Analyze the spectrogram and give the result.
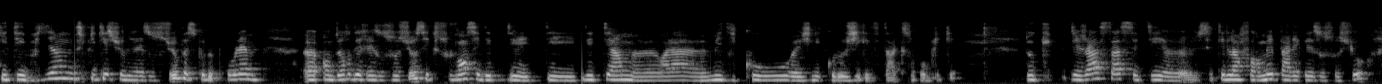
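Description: This woman speaks at a moderate pace with a medium pitch and a somewhat breathy quality. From France, Cape Verdean family. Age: 20s. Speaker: endometriosis patient advocate. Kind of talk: interview testimony.

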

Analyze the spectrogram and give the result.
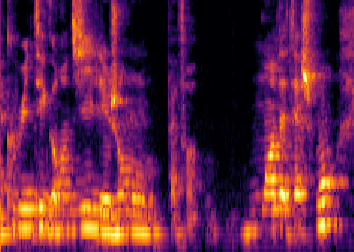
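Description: In audible room echo, a woman speaks at a fairly quick pace. Her pitch is medium. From western France, Anjou. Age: 20s. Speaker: entrepreneur. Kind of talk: casual chat.

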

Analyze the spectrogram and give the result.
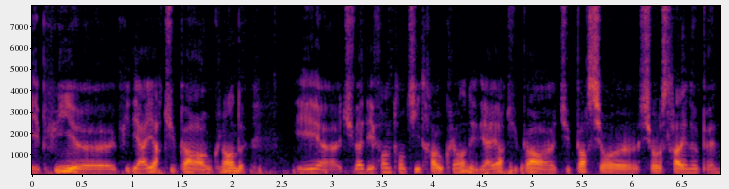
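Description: A man with a very deep, low voice speaks at a moderate pace, showing ordinary pitch variation and big swings in loudness. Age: 50s. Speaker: tennis tournament director. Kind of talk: interview. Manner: halting, with frequent repetitions and fillers.

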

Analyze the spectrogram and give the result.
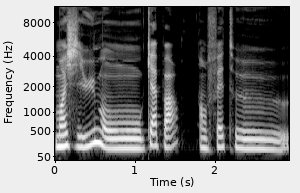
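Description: On a very clean recording with a silent background and a dry, close sound with no echo, a woman speaks at a fairly low pitch with ordinary pitch variation. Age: 30s. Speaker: business lawyer. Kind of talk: interview. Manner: hesitant, many fillers.

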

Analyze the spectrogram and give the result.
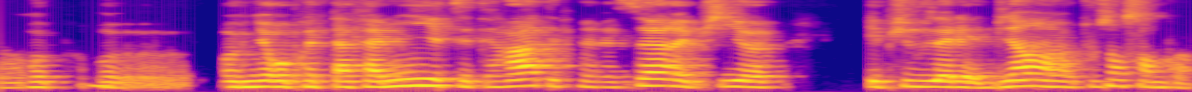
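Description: A woman's medium-pitched voice holds a monotone, flat intonation at a moderate pace. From France, Charente. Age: 30s. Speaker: interior decorator and entrepreneur. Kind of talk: interview. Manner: hesitant, many fillers.

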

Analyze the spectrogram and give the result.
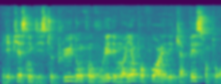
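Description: Amid audible room echo and noticeable background noise, a man speaks with ordinary pitch variation. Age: 40s. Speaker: entrepreneur. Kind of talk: interview. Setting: studio. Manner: halting, with repeated words.

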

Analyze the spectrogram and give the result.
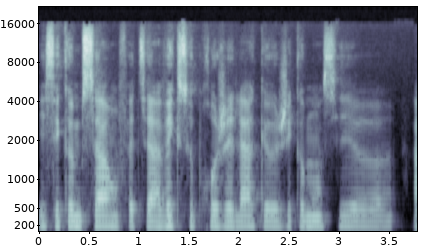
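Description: Moderately paced, a woman speaks at a fairly low pitch with monotone, flat intonation. The recording is very clean against a silent background. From Germany (Soest), then southern Belgium (Ardennes) from 13. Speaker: film director. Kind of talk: interview. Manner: hesitant, many fillers.

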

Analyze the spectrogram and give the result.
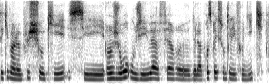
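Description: A woman with a Guadeloupean accent speaks in a fairly low voice with a dark, mellow tone. Her intonation is monotone and flat, and her pace is fairly slow. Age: 20s. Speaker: student. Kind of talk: testimony.

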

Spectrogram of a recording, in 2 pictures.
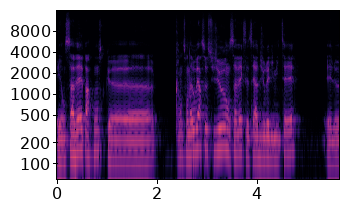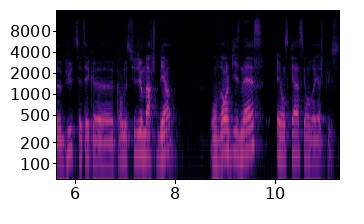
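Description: A man speaks at a moderate pace and medium pitch, with ordinary pitch variation and a plain, everyday voice. The recording is very clean, with a silent background. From France. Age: 30s. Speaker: tattoo artist. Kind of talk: casual interview. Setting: tattoo shop.

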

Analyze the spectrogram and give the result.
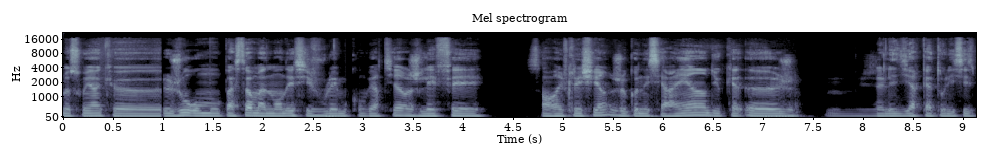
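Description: Very clean recording with a silent background of a man in a dark, mellow tone, monotone, flat intonation, very even loudness and a moderate pace. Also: fairly low pitch for a man. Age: 20s. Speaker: banker. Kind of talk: testimony.

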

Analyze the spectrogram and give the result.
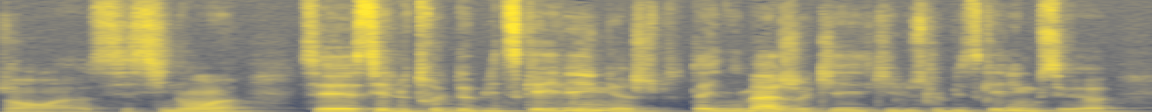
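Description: Audible room echo around a man's dark, mellow voice, medium in pitch with ordinary pitch variation, at a fairly quick pace. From southern France. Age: 30s. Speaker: tech entrepreneur. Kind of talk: casual interview.

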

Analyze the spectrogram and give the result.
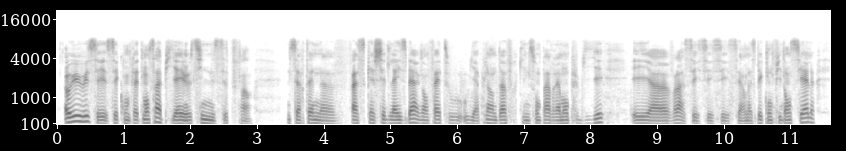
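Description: A man with a medium-pitched voice talks at moderate speed, his pitch varying in an ordinary way. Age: 30s. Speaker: payroll manager. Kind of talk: interview. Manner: halting.

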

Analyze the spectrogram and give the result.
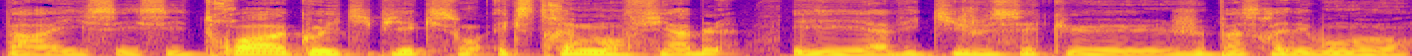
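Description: This man's voice is fairly high in pitch. He talks at a moderate pace. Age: 40s. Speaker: PE teacher and adventure racer. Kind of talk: personal race narrative. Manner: animated.

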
